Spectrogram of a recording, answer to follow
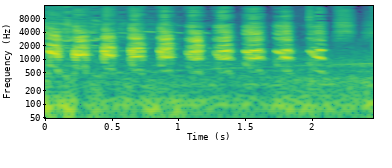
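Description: A man laughing hard: a quick, even run of high-pitched "ha"s, about six a second, breaking off near the end.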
